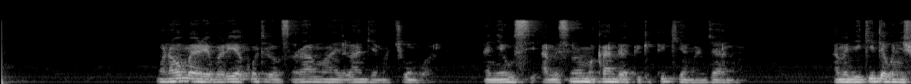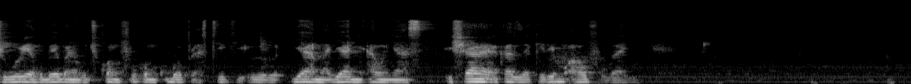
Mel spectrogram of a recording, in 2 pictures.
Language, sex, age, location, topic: Swahili, male, 18-24, Dar es Salaam, government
